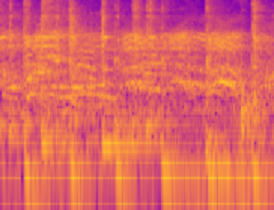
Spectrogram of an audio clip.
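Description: Loud dance music with a steady beat of about three strokes a second, with an audience cheering and shouting over it.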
